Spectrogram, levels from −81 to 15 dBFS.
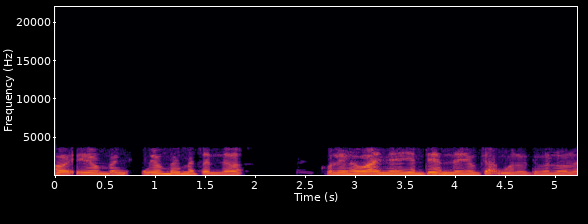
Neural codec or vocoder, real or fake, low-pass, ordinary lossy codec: codec, 16 kHz, 8 kbps, FreqCodec, larger model; fake; 3.6 kHz; none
